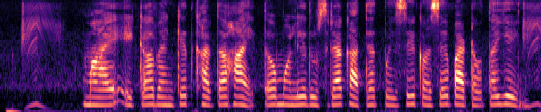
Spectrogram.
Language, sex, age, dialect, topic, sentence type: Marathi, female, 31-35, Varhadi, banking, question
